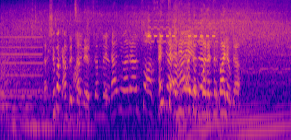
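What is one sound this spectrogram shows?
A man speaks urgently nearby.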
